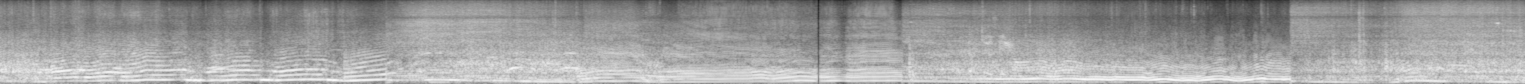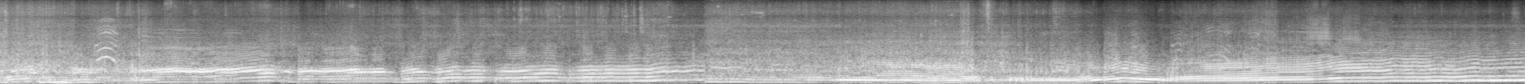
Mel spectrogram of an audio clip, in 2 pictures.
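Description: Rally cars driven hard through gravel corners, engines revving high, the pitch climbing and dropping again and again with throttle and gear changes.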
